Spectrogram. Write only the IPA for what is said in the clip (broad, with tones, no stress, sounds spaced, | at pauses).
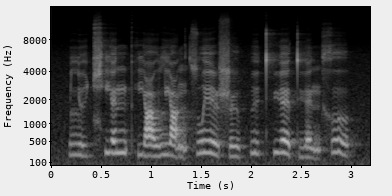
l y̰˨˩ t͡ɕʰ j ɛ˦ n pʰ j ɑ˨˦ ʊ̯ l j ɑ̰˨˩ ŋ t͡s w e˥˨ ɪ̯ ʂ ɻ̩˨˦ p y˦ t̪ʰ ɥ ɛ˥˨ t̪ ɥ ɛ̰˨˩ n x ɤ˥˨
